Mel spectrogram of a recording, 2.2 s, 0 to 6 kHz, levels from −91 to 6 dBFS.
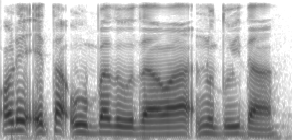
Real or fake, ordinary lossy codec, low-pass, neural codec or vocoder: real; none; 5.4 kHz; none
